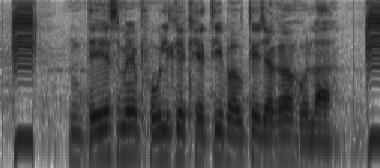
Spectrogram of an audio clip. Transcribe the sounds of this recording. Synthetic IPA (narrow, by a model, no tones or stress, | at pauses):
d̪eːsmẽpʰuːlkekʰeːt̪ibəʊt̪ed͡ʒəɡəɦoːlaː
